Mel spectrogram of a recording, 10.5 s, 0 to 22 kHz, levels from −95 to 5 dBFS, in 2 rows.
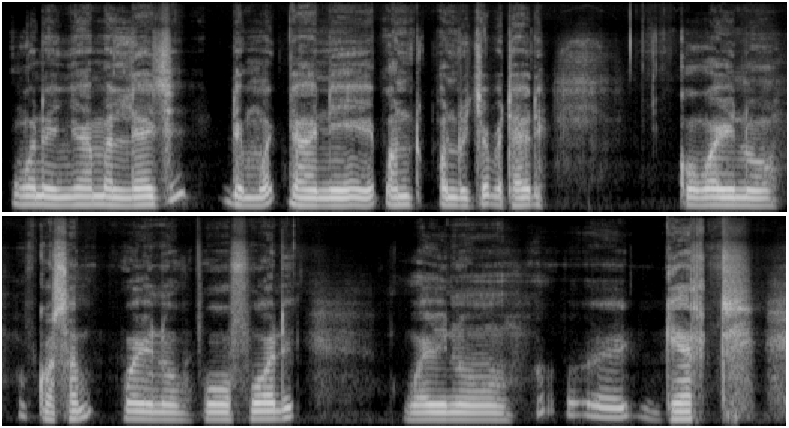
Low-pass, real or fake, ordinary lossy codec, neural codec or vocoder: none; real; none; none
